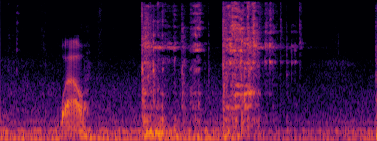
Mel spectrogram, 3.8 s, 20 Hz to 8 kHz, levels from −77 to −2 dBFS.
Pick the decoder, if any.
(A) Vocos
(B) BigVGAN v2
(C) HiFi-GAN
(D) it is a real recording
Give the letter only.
A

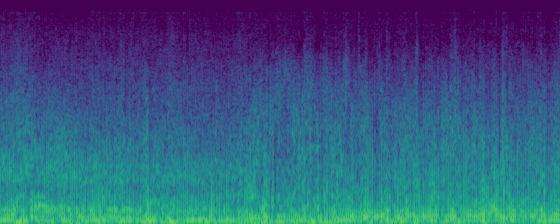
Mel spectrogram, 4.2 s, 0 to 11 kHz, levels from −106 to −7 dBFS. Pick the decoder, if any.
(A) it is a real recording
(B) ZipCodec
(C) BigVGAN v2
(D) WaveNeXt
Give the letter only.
D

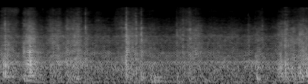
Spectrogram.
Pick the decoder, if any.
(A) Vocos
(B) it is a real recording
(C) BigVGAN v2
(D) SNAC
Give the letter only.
A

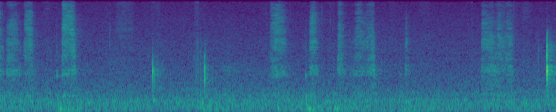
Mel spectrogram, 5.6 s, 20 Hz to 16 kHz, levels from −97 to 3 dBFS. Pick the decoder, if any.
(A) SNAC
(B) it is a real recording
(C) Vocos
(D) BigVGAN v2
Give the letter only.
B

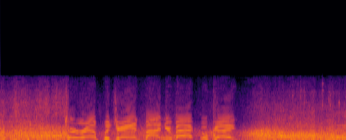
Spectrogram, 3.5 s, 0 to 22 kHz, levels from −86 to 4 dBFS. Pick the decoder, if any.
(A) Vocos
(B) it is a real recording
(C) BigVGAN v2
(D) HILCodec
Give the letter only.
B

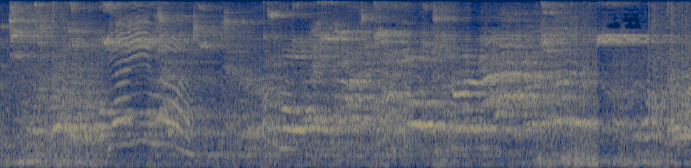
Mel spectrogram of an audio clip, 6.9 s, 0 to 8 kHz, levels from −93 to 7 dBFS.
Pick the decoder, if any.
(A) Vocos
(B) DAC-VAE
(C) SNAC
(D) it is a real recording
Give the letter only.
A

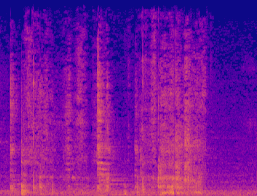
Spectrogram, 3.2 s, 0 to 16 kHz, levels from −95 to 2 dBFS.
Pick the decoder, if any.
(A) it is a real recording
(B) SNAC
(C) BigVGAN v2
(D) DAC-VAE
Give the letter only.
A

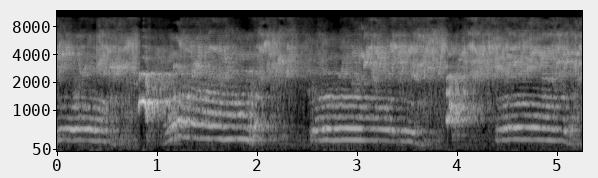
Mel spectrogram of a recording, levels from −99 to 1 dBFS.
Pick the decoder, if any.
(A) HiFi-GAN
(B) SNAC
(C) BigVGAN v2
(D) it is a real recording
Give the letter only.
C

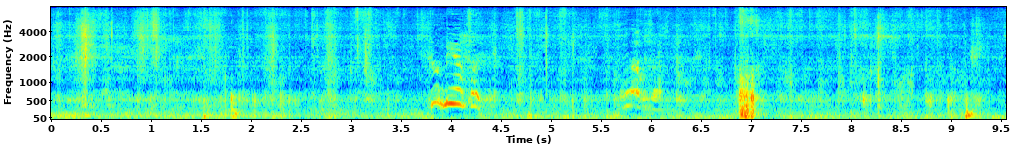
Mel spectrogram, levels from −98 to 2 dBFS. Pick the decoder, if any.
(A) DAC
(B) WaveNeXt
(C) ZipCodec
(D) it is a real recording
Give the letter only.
C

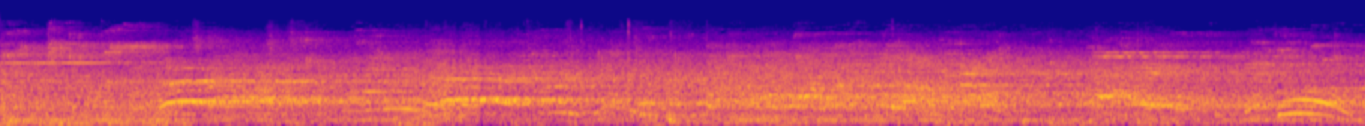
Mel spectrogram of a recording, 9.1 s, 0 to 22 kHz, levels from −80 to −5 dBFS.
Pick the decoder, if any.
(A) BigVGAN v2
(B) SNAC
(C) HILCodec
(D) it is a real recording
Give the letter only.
D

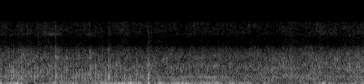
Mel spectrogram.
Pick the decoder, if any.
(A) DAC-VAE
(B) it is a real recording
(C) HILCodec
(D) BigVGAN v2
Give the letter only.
C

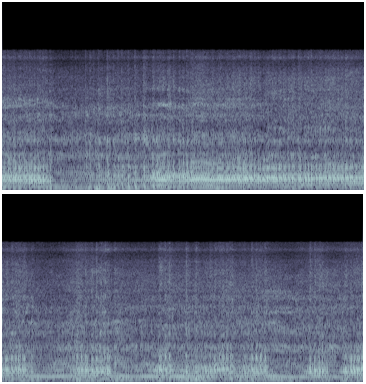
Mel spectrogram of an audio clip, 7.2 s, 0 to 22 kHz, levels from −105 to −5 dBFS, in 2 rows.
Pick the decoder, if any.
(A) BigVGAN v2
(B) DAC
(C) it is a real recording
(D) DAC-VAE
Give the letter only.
B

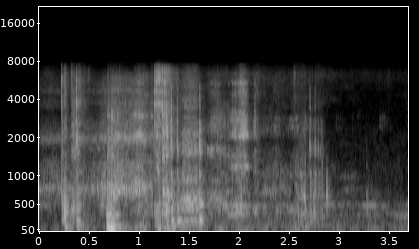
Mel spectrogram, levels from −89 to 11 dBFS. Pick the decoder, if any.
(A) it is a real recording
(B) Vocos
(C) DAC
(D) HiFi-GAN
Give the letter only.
A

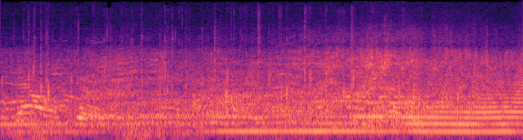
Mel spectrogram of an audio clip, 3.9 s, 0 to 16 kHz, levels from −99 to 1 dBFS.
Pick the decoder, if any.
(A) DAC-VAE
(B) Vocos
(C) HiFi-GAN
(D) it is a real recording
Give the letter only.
D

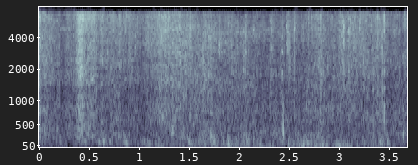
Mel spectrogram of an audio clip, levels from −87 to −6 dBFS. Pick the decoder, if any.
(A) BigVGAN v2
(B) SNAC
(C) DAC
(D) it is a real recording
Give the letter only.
D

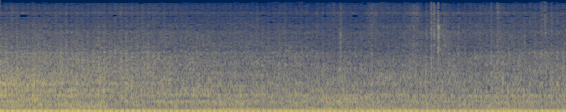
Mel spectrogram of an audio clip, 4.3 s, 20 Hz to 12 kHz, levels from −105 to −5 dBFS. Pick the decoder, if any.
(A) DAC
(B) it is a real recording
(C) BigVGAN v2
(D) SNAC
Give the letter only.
D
